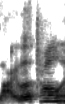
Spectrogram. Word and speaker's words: xylitol: Sugar free gum, I'm all about gum that has xylitol in it. It's spelled with an X. Xylitol.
